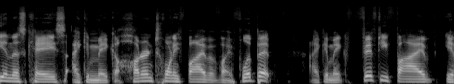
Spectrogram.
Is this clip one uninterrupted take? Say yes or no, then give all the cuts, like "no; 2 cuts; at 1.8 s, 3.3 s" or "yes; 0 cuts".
yes; 0 cuts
